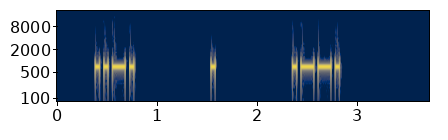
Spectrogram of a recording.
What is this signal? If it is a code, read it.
Morse code, heard as a keyed tone, about 28 wpm, spaced as for 10 wpm, 700 Hz. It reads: FEP
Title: USA Call Signs - 6x Character Spacing - 28wpm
